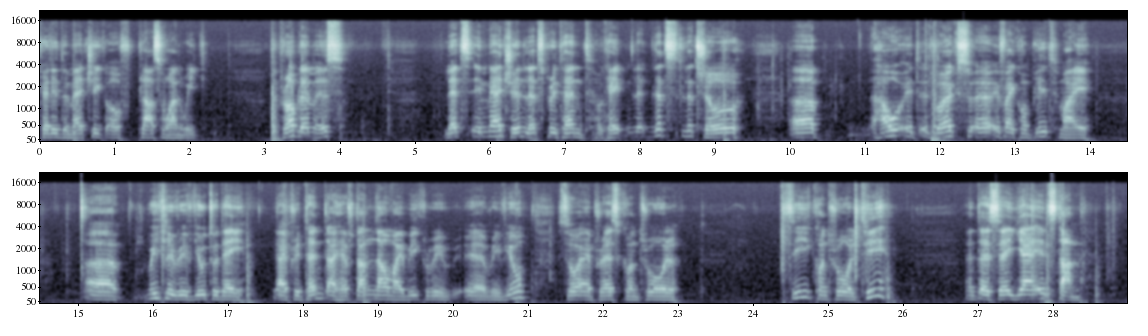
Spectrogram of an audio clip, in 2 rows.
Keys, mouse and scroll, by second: 0.1 click, 0.4 q, 24.7 ctrl+c, 25.6 ctrl+t.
